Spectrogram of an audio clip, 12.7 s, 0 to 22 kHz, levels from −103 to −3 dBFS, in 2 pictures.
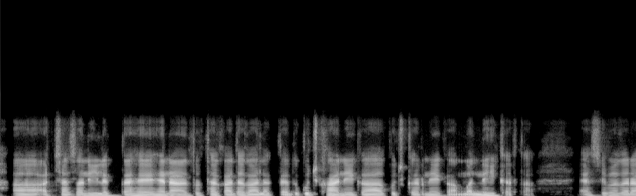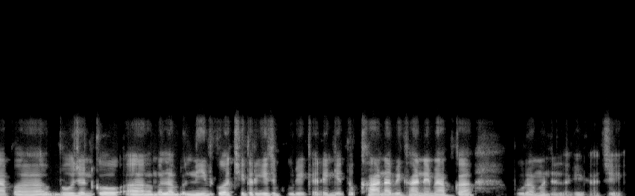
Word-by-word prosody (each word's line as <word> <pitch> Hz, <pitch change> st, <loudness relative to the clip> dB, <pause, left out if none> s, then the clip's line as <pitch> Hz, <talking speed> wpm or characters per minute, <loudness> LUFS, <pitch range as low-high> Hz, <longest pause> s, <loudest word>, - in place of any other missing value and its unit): अ, -, -, -1 dB
अच्छा-सा 115 Hz, +3 st, -1 dB
नहीं 105 Hz, -2 st, -1 dB
लगता 100 Hz, -1 st, +1 dB
है, 95 Hz, 0 st, +5 dB
है 100 Hz, -, +7 dB
ना? 105 Hz, -3 st, +5 dB
तो 100 Hz, +1 st, -8 dB
थका-थका 100 Hz, 0 st, +2 dB
लगता 110 Hz, -1 st, -2 dB
है, -, -, -3 dB
तो -, -, -6 dB
कुछ 130 Hz, -1 st, -3 dB
खाने 110 Hz, -1 st, +3 dB
का, 110 Hz, +1 st, +2 dB
कुछ 115 Hz, -, -7 dB
करने 105 Hz, -1 st, -2 dB
का -, -, -4 dB
मन 110 Hz, -, +1 dB
नहीं 95 Hz, 0 st, 0 dB
करता। -, -, -9 dB, 0.6 s
ऐसे 100 Hz, +4 st, -9 dB
में 115 Hz, -, -5 dB
अगर 110 Hz, 0 st, 0 dB
आप 110 Hz, -1 st, -1 dB
अ, -, -, +1 dB, 0.4 s
भोजन 110 Hz, +3 st, +1 dB
को 110 Hz, -1 st, +5 dB
अ, 95 Hz, -3 st, +1 dB
मतलब 95 Hz, -3 st, +2 dB
नींद 110 Hz, +4 st, +1 dB
को 120 Hz, -, +4 dB
अच्छी 100 Hz, -, -2 dB
तरीके 110 Hz, 0 st, 0 dB
से 110 Hz, -, -4 dB
पूरी 110 Hz, +2 st, -5 dB
करेंगे, 135 Hz, +3 st, -4 dB
तो -, -, -4 dB
खाना 155 Hz, +2 st, +5 dB
भी 145 Hz, -4 st, -2 dB
खाने 100 Hz, -1 st, +3 dB
में 100 Hz, -1 st, +2 dB
आपका 100 Hz, +7 st, 0 dB, 0.5 s
पूरा 110 Hz, -3 st, -5 dB
मन 95 Hz, -1 st, -7 dB, 0.2 s
लगेगा। 105 Hz, 0 st, -13 dB
जी। -, -, -11 dB
110 Hz, 220 wpm, -25 LUFS, 100-115 Hz, 0.6 s, है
